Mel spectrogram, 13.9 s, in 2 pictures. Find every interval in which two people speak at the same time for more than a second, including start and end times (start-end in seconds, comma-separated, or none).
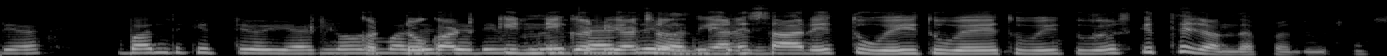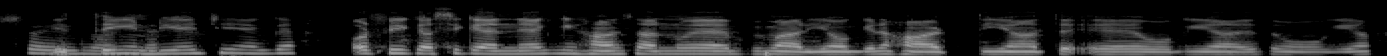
1.8-3.9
